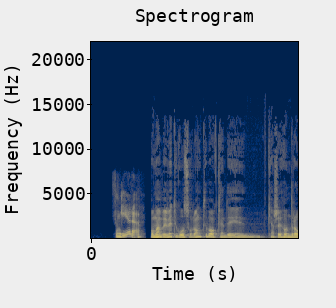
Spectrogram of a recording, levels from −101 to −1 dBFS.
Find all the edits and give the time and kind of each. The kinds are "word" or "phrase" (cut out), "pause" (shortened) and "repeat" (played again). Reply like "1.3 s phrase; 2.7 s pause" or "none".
1.1 s pause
